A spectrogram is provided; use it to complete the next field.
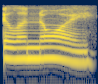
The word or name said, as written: Illinois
